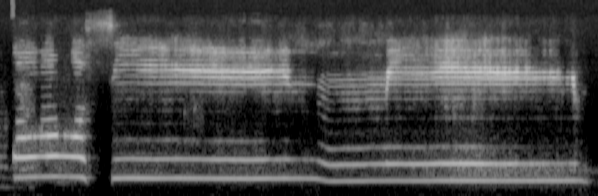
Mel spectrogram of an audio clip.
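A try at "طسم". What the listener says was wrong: सीन को खींचिए proper, मीम मुशद्दद का strong गुन्ना कीजिए। सीन नहीं होगा, सीम होगा, ठीक है?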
